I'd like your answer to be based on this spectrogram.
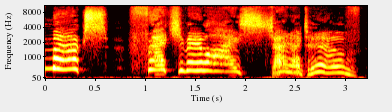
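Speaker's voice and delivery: very high, loud, slow bellow; mock Grinch shout. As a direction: shriek for the dog in despair. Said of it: "And he goes".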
